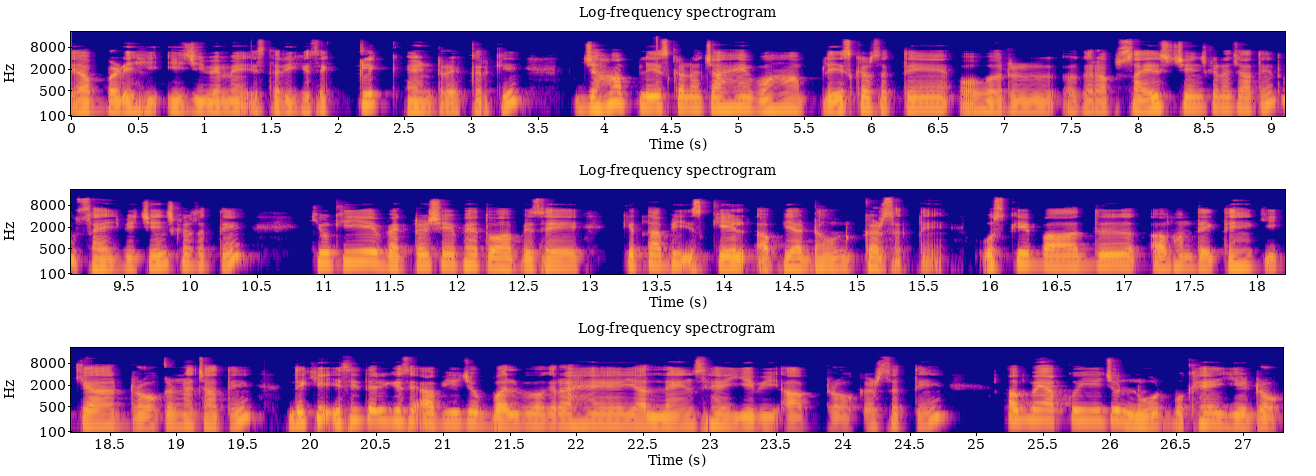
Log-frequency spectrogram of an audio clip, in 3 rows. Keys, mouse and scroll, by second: 2.5 click, 4.5 scroll up 1, 5.5 click, 15.6 scroll down 1, 16.2 middle click, 19.9-21.8 scroll up 1, 21.8-22.4 scroll down 1, 22.4 middle click, 26.3 middle click.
